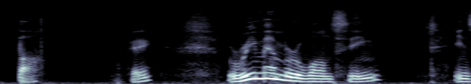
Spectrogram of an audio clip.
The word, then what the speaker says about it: pas: Okay, but as usual, final s is not pronounced, so it's pas.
